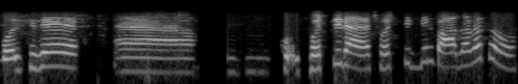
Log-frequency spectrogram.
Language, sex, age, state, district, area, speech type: Bengali, female, 30-45, West Bengal, Birbhum, urban, conversation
